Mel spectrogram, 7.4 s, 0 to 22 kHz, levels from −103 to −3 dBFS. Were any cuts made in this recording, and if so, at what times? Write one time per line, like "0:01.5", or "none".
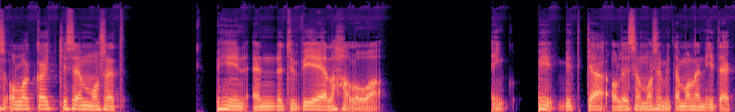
none

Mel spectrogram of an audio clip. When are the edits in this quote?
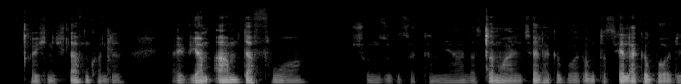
none

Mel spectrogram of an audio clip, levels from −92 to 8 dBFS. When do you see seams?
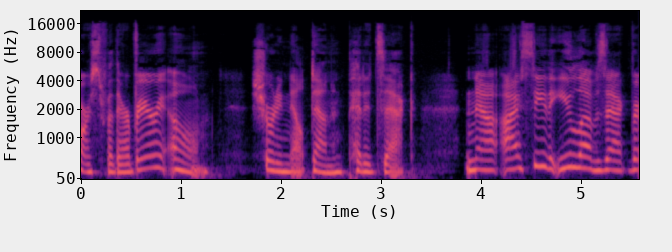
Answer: none

